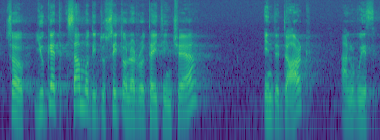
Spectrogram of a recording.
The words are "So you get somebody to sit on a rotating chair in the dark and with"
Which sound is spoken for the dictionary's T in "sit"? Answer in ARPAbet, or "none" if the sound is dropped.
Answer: T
